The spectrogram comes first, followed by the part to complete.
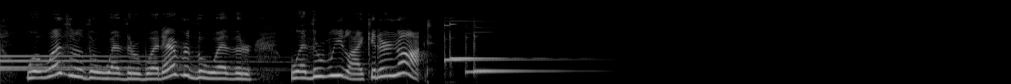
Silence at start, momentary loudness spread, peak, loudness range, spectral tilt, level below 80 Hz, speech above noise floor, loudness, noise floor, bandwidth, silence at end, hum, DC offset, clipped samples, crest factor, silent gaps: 0 s; 9 LU; -16 dBFS; 9 LU; -2.5 dB/octave; -84 dBFS; over 61 dB; -30 LUFS; under -90 dBFS; 13.5 kHz; 4.6 s; none; under 0.1%; under 0.1%; 16 dB; none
